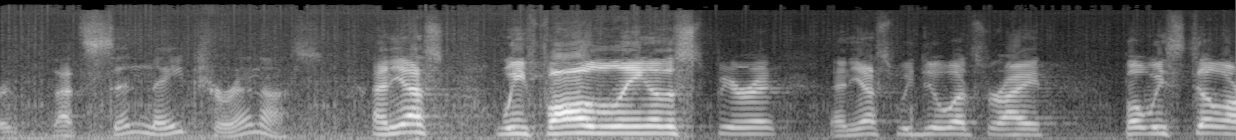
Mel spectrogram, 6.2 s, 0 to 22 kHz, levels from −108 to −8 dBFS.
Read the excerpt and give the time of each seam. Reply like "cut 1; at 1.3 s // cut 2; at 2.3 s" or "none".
none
